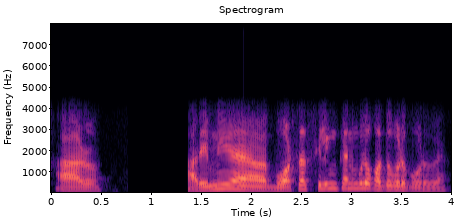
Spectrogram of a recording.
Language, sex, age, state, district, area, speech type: Bengali, male, 30-45, West Bengal, Howrah, urban, conversation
